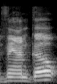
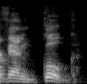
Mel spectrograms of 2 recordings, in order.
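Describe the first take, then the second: First: Gogh said as "go"; usual American pronunciation. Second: Gogh said as "goog", hard g at the end; other people's pronunciation. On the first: Shown as a demonstration. Seller asking which is right, Gogh as "go". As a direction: leave Gogh open, like the word "go". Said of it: "I've always heard Van Gogh". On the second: Retold or imitated. Seller asking about others' version, Gogh as "goog". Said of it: "They say Van Gogh".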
